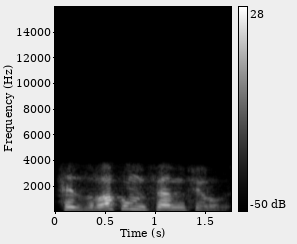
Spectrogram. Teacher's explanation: ما تريحش في الميم بلاش غنة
